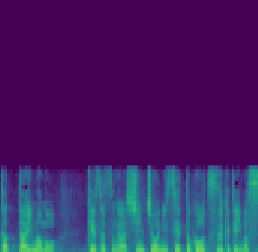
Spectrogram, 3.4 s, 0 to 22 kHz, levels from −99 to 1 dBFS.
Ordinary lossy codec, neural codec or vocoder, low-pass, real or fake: none; none; 7.2 kHz; real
